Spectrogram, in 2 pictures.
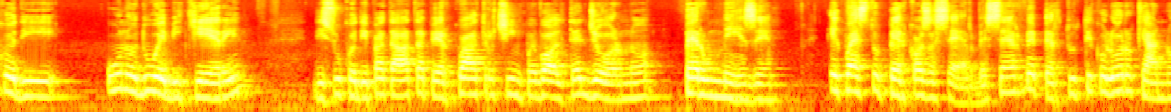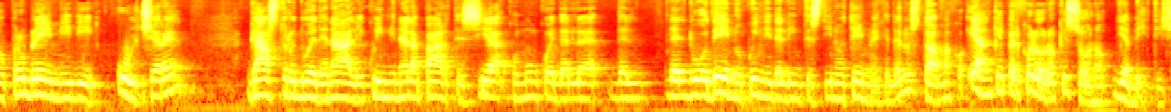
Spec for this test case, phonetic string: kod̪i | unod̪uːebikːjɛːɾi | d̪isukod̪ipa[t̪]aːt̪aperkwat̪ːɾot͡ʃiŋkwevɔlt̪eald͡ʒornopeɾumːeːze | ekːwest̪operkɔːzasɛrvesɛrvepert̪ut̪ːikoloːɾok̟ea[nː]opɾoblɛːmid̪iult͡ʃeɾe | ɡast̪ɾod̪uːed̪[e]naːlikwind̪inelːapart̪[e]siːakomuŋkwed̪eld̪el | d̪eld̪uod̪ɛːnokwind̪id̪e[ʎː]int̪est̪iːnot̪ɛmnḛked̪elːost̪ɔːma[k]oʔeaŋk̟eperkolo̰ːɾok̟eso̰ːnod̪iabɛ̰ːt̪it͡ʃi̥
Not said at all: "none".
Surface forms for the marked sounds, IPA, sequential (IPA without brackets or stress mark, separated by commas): t̪, nː, e, e, lː, k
